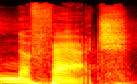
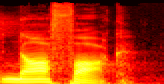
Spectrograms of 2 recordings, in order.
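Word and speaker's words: nafok (נפח): And it looks in English like it should be pronounced nafach, but it's actually pronounced nafok.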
